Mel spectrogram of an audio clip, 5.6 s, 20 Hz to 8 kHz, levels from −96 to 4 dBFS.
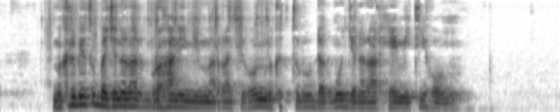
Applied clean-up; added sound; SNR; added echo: none; Rattle / Glass; 18 dB; none.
